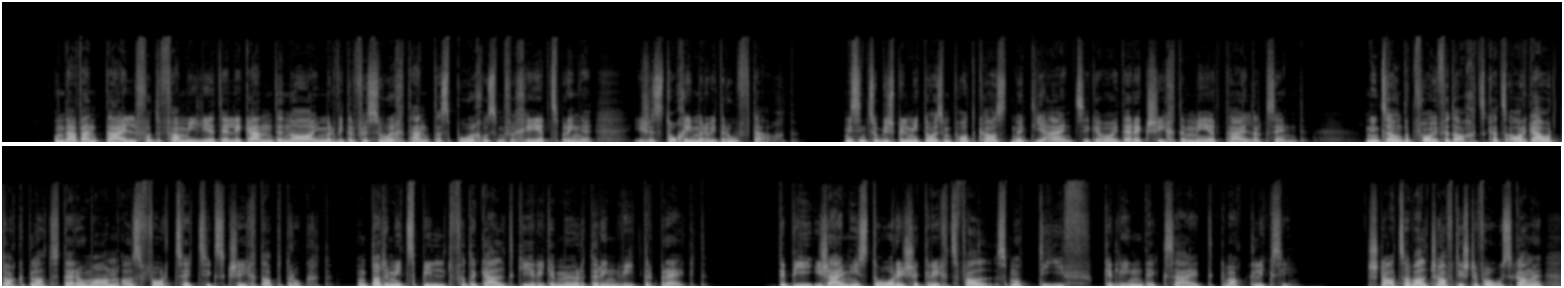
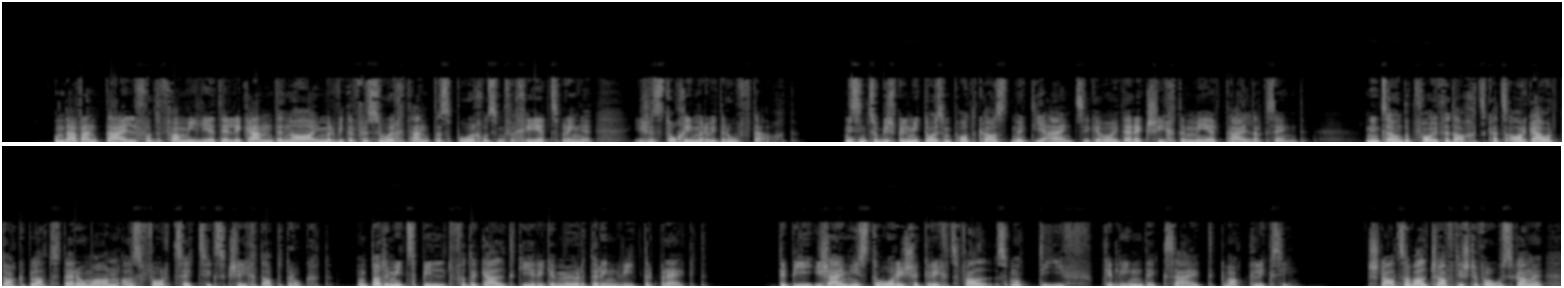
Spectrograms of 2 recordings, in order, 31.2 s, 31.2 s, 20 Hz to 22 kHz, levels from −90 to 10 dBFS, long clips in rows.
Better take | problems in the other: first | garbled, watery; slightly; nothing above 16.5 kHz

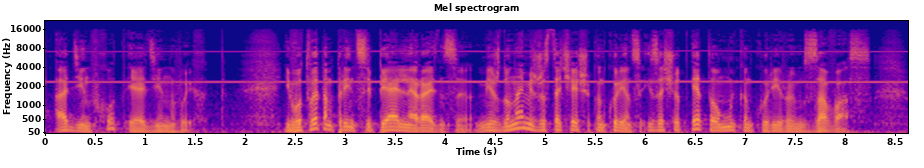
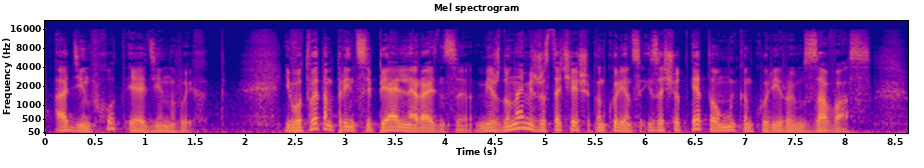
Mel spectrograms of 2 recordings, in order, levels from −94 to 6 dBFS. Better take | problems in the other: second | high-pitched whine; noticeable; throughout; 2.5 kHz, 20 dB below the speech

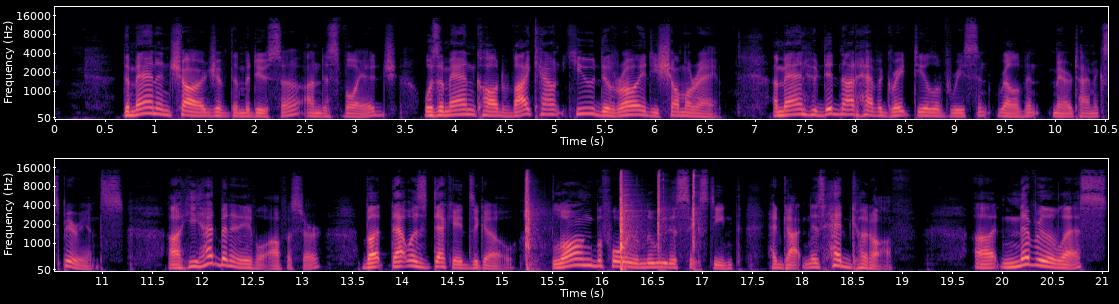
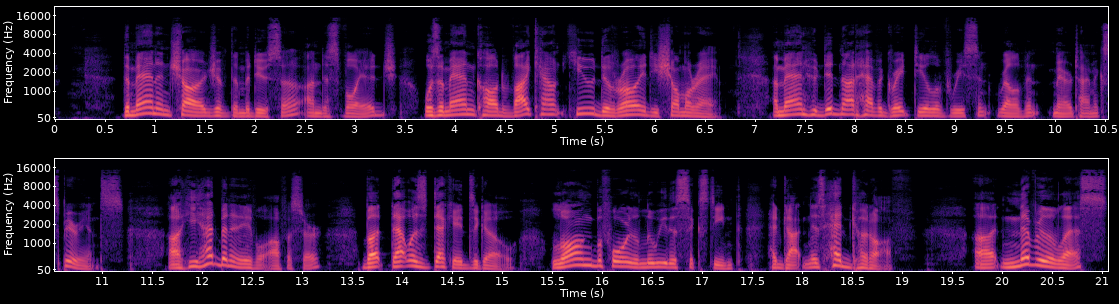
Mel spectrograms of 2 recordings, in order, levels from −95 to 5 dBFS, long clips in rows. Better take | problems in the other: second | keyboard typing; loud; from 15 to 17 s; peak 6 dB above the speech

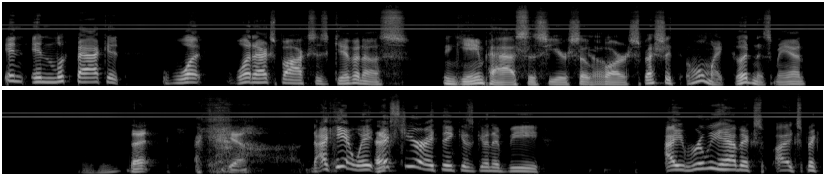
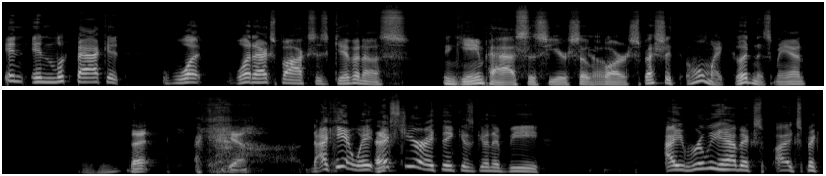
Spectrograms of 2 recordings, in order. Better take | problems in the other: second | high-pitched whine; noticeable; throughout; 6 kHz, 10 dB below the speech

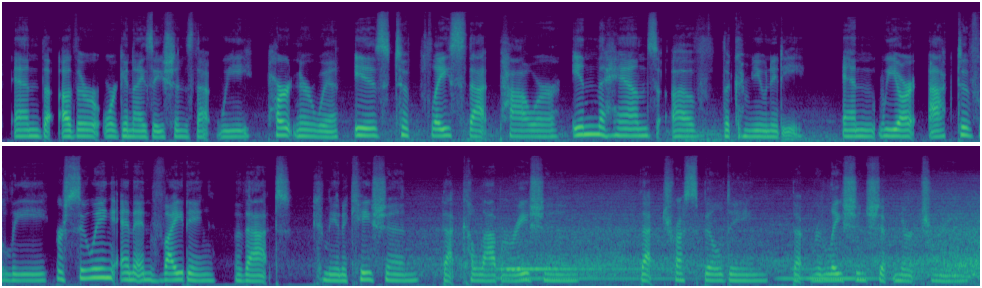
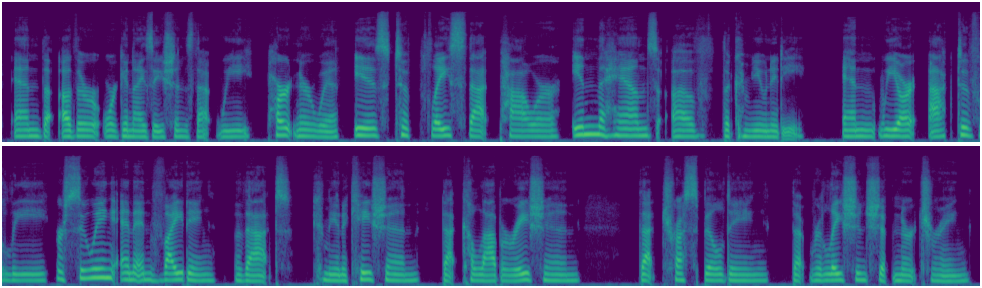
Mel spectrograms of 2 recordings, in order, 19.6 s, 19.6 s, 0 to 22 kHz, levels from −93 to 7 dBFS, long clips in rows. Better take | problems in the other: second | rain or running water; loud; throughout; 7 dB below the speech

